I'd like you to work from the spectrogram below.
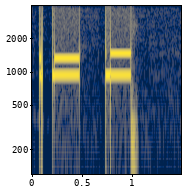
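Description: Phone keypad tones dialing a USSD code: three clear electronic beeps, a brief first one followed by two longer steady tones, with short silences between them.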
